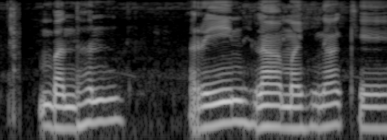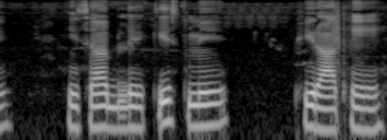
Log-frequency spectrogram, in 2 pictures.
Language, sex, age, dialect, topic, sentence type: Chhattisgarhi, male, 56-60, Northern/Bhandar, banking, statement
